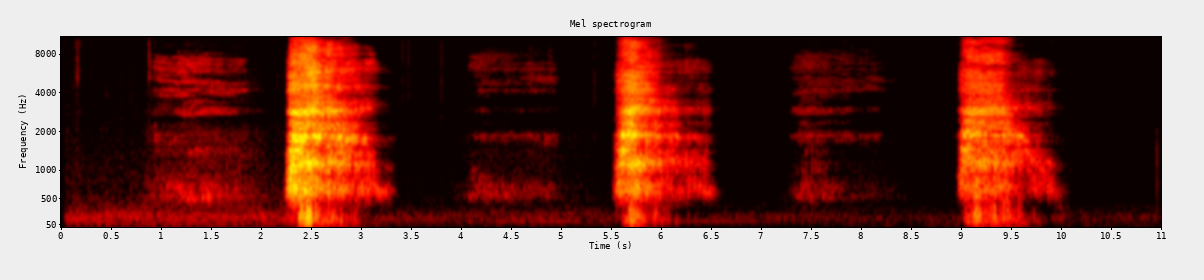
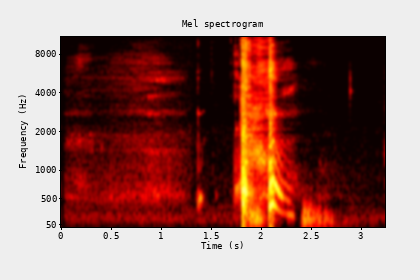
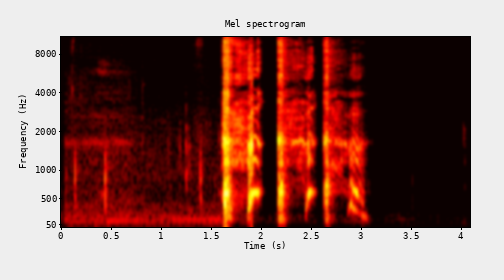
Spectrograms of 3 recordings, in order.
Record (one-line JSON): {"exhalation_length": "11.0 s", "exhalation_amplitude": 28652, "exhalation_signal_mean_std_ratio": 0.28, "cough_length": "3.2 s", "cough_amplitude": 32768, "cough_signal_mean_std_ratio": 0.24, "three_cough_length": "4.1 s", "three_cough_amplitude": 32768, "three_cough_signal_mean_std_ratio": 0.24, "survey_phase": "beta (2021-08-13 to 2022-03-07)", "age": "45-64", "gender": "Female", "wearing_mask": "No", "symptom_none": true, "smoker_status": "Never smoked", "respiratory_condition_asthma": false, "respiratory_condition_other": false, "recruitment_source": "REACT", "submission_delay": "1 day", "covid_test_result": "Negative", "covid_test_method": "RT-qPCR"}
